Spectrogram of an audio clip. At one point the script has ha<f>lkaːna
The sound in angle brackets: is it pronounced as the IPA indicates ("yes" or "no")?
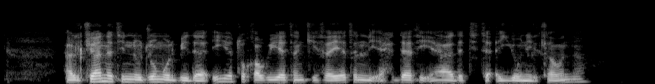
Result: no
